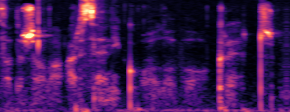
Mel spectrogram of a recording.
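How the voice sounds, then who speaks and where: Over noticeable background noise, a woman whispers. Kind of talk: ASMR history storytelling. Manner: soft-spoken.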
